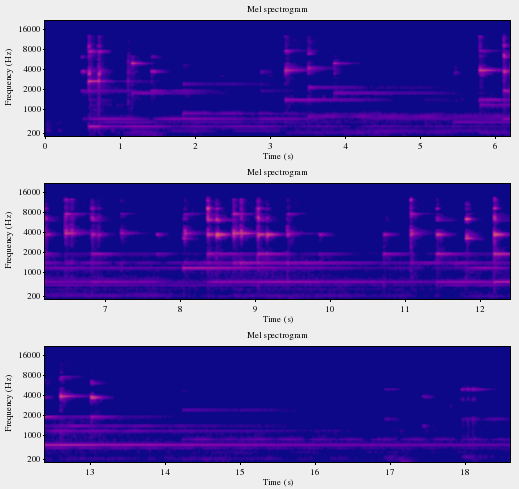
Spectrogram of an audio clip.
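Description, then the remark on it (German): Koshi bamboo wind chimes, the Water and Earth element chimes, being played: a gentle, overlapping shimmer of clear tones, some struck notes rising above sustained harmonics that hang and slowly fade, with no talking. “Und die sind den Elementen zugeordnet von den Herstellern von Koshi. Das ist eine Marke.”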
